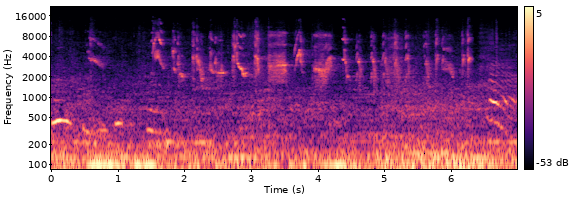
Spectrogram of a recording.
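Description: Birds chirping and squawking, with many quick high calls crowded together in the first half, over a steady low rumble.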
